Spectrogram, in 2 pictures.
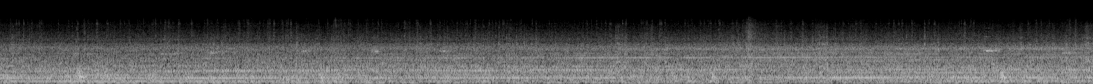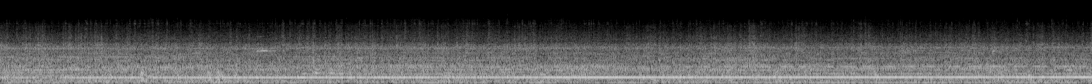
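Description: A train's motor hums with a rising whine.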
